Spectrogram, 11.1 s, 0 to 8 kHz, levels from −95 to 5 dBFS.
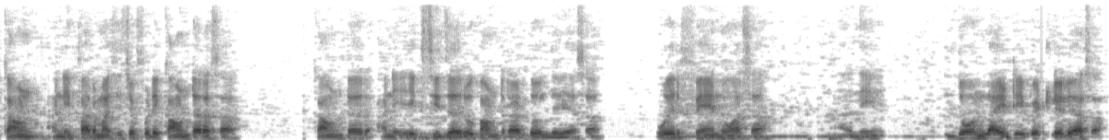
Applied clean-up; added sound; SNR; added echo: none; none; none; none.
